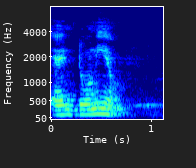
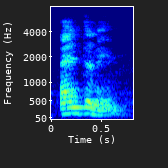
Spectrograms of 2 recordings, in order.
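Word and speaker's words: antonym: जो सही प्रोनाउंसिएशन है साइनोनियम की वो है सिनोनिम, और एंटोनियम की एंटोनिम। जी, साइनोनियम नहीं सिनोनिम, और एंटोनियम नहीं, ये होगा एंटोनिम्स।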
